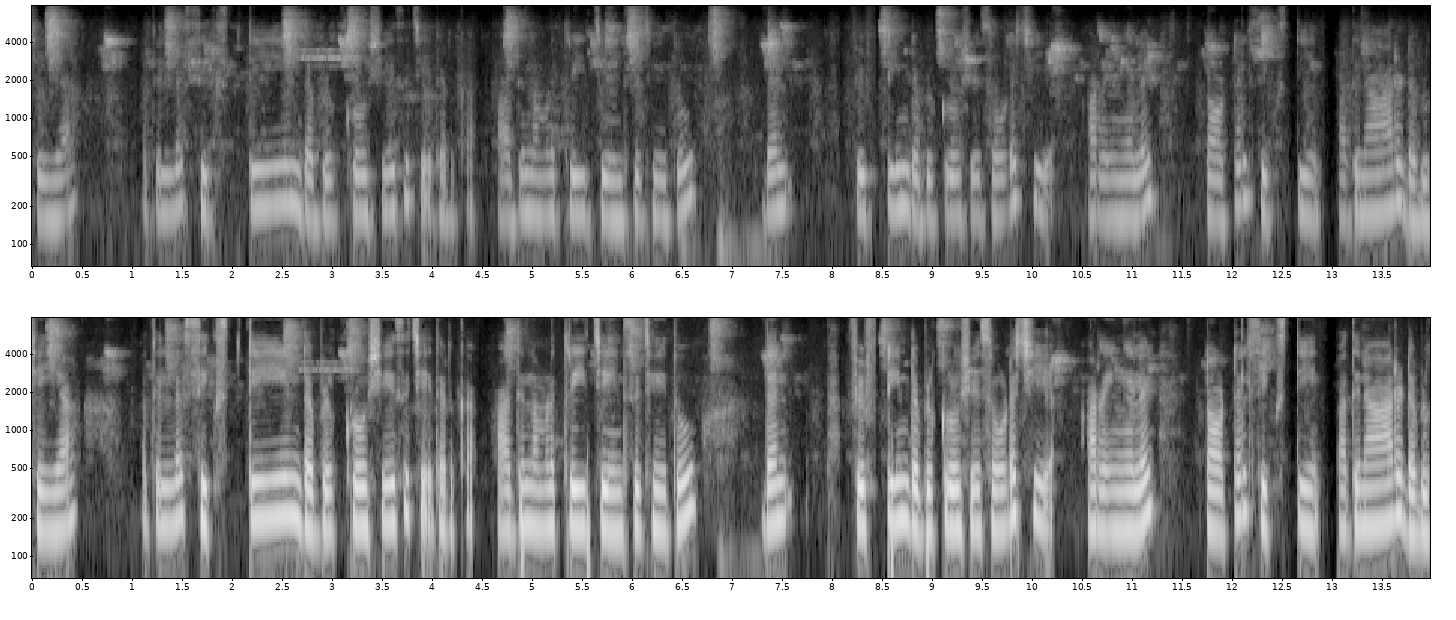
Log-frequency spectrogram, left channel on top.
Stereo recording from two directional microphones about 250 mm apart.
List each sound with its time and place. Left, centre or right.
1.2 s speech: right
7.9 s speech: right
